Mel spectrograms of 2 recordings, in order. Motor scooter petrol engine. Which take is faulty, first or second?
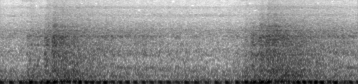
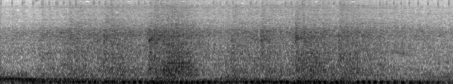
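first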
